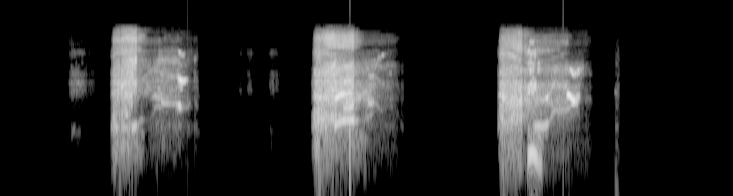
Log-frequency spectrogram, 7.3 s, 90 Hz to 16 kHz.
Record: {"exhalation_length": "7.3 s", "exhalation_amplitude": 29537, "exhalation_signal_mean_std_ratio": 0.36, "survey_phase": "beta (2021-08-13 to 2022-03-07)", "age": "45-64", "gender": "Male", "wearing_mask": "No", "symptom_cough_any": true, "symptom_runny_or_blocked_nose": true, "symptom_sore_throat": true, "symptom_fatigue": true, "symptom_headache": true, "symptom_onset": "2 days", "smoker_status": "Ex-smoker", "respiratory_condition_asthma": false, "respiratory_condition_other": false, "recruitment_source": "Test and Trace", "submission_delay": "2 days", "covid_test_result": "Positive", "covid_test_method": "LAMP"}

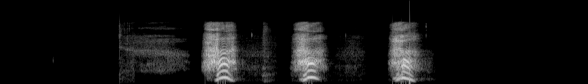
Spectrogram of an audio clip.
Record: {"exhalation_length": "5.9 s", "exhalation_amplitude": 30444, "exhalation_signal_mean_std_ratio": 0.3, "survey_phase": "beta (2021-08-13 to 2022-03-07)", "age": "65+", "gender": "Female", "wearing_mask": "No", "symptom_cough_any": true, "symptom_runny_or_blocked_nose": true, "symptom_sore_throat": true, "symptom_headache": true, "smoker_status": "Ex-smoker", "respiratory_condition_asthma": false, "respiratory_condition_other": false, "recruitment_source": "Test and Trace", "submission_delay": "1 day", "covid_test_result": "Positive", "covid_test_method": "ePCR"}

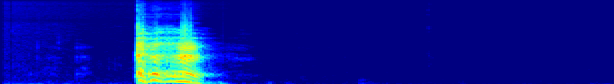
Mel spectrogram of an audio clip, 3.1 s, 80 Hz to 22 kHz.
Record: {"cough_length": "3.1 s", "cough_amplitude": 32768, "cough_signal_mean_std_ratio": 0.25, "survey_phase": "beta (2021-08-13 to 2022-03-07)", "age": "65+", "gender": "Male", "wearing_mask": "No", "symptom_none": true, "smoker_status": "Never smoked", "respiratory_condition_asthma": true, "respiratory_condition_other": false, "recruitment_source": "REACT", "submission_delay": "2 days", "covid_test_result": "Negative", "covid_test_method": "RT-qPCR"}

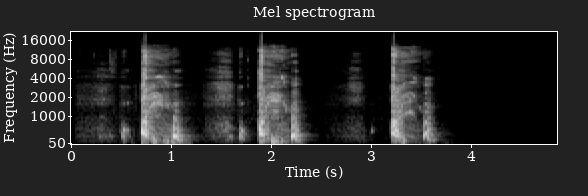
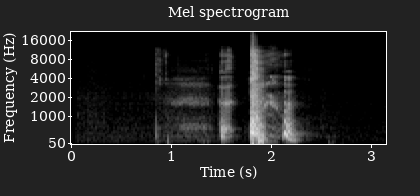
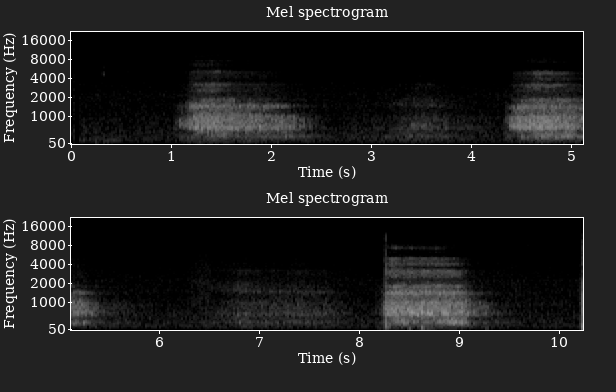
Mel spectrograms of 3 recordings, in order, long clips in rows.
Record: {"three_cough_length": "4.9 s", "three_cough_amplitude": 32767, "three_cough_signal_mean_std_ratio": 0.28, "cough_length": "3.2 s", "cough_amplitude": 32768, "cough_signal_mean_std_ratio": 0.21, "exhalation_length": "10.2 s", "exhalation_amplitude": 2759, "exhalation_signal_mean_std_ratio": 0.46, "survey_phase": "beta (2021-08-13 to 2022-03-07)", "age": "45-64", "gender": "Female", "wearing_mask": "No", "symptom_none": true, "smoker_status": "Ex-smoker", "respiratory_condition_asthma": false, "respiratory_condition_other": false, "recruitment_source": "REACT", "submission_delay": "1 day", "covid_test_result": "Negative", "covid_test_method": "RT-qPCR", "influenza_a_test_result": "Negative", "influenza_b_test_result": "Negative"}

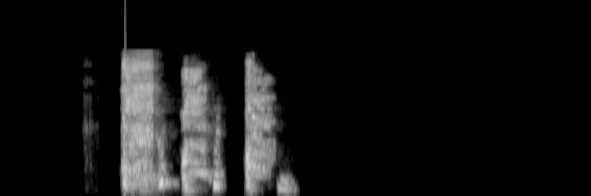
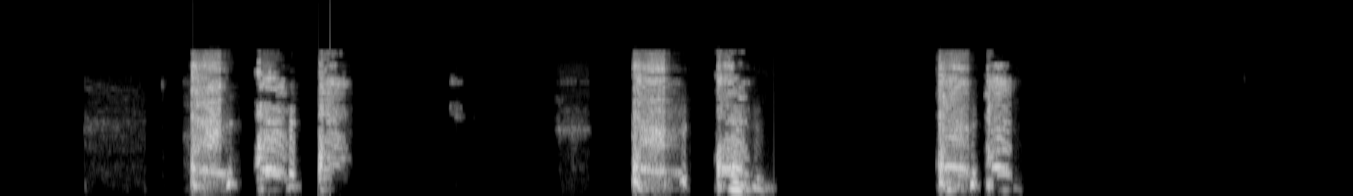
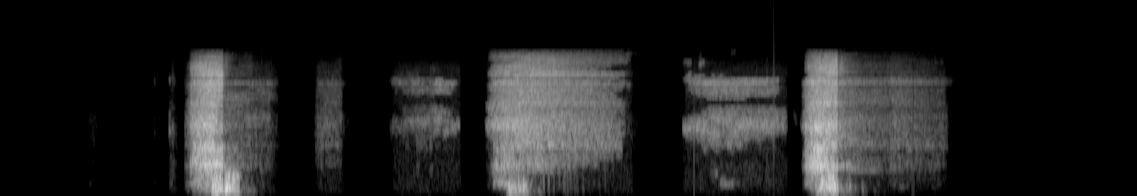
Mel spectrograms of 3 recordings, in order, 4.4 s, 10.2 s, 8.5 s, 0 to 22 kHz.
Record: {"cough_length": "4.4 s", "cough_amplitude": 31030, "cough_signal_mean_std_ratio": 0.33, "three_cough_length": "10.2 s", "three_cough_amplitude": 32767, "three_cough_signal_mean_std_ratio": 0.33, "exhalation_length": "8.5 s", "exhalation_amplitude": 25744, "exhalation_signal_mean_std_ratio": 0.31, "survey_phase": "alpha (2021-03-01 to 2021-08-12)", "age": "18-44", "gender": "Female", "wearing_mask": "No", "symptom_none": true, "smoker_status": "Never smoked", "respiratory_condition_asthma": false, "respiratory_condition_other": false, "recruitment_source": "REACT", "submission_delay": "1 day", "covid_test_result": "Negative", "covid_test_method": "RT-qPCR"}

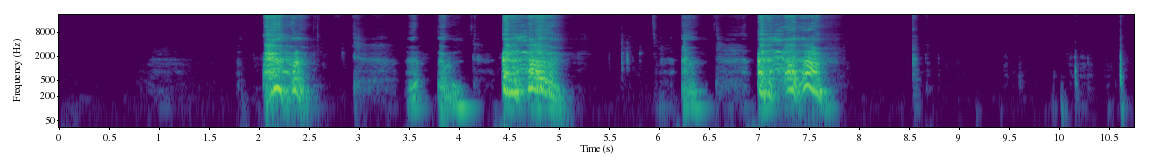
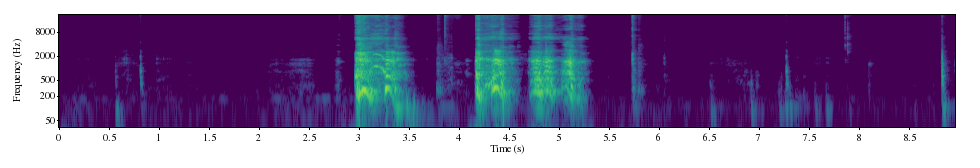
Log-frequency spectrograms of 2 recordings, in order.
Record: {"three_cough_length": "10.8 s", "three_cough_amplitude": 32768, "three_cough_signal_mean_std_ratio": 0.32, "cough_length": "9.0 s", "cough_amplitude": 32612, "cough_signal_mean_std_ratio": 0.27, "survey_phase": "beta (2021-08-13 to 2022-03-07)", "age": "65+", "gender": "Male", "wearing_mask": "No", "symptom_none": true, "smoker_status": "Ex-smoker", "respiratory_condition_asthma": false, "respiratory_condition_other": false, "recruitment_source": "Test and Trace", "submission_delay": "1 day", "covid_test_result": "Negative", "covid_test_method": "RT-qPCR"}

